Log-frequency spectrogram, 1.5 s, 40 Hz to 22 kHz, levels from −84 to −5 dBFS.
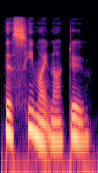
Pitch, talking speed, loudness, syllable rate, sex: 150 Hz, 205 wpm, -18 LUFS, 4.1 syllables/s, female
